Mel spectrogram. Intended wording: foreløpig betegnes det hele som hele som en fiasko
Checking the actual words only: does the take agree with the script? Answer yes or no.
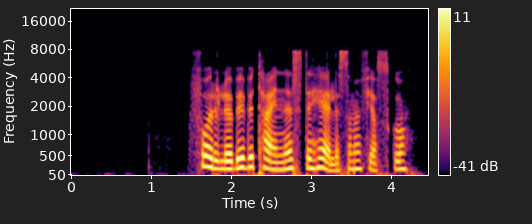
no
